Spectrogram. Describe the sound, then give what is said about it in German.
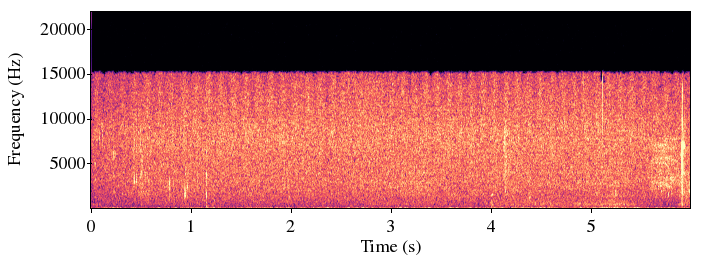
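Steady rain falls continuously outside a balcony door, a dense hiss with scattered sharper drops tapping, no voices, holding an even moderate level throughout. “Und ich habe das Gefühl, der Regen bringt irgendwie Klarheit und Ordnung heute in mir.”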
